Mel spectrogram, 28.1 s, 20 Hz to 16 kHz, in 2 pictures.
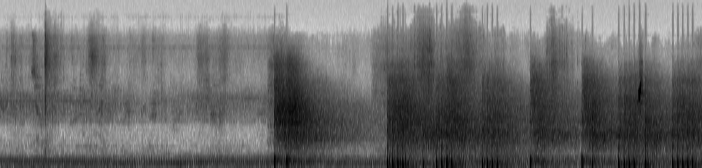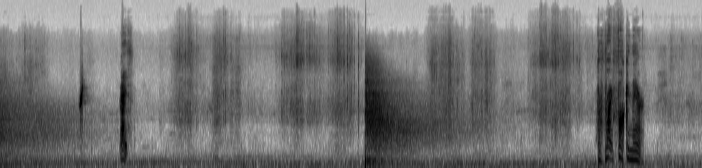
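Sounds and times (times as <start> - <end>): automatic gunfire bursts: 5.5 - 15.6, 21.3 - 24.1.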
